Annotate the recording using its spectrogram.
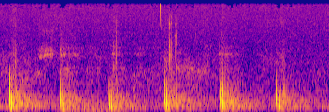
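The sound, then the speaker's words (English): A person stomps a foot down on a hard floor six times in a steady rhythm about half a second apart, fairly loud, with a faint echo after each impact. “Stomp it down.”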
